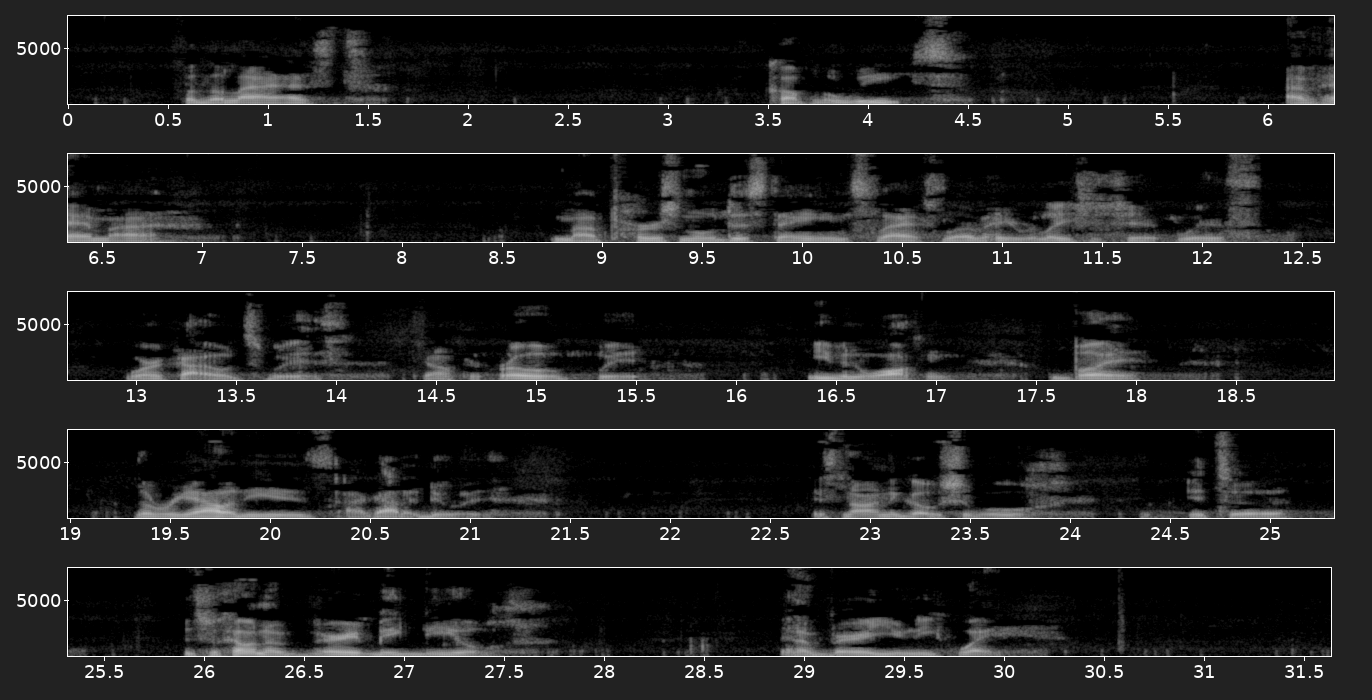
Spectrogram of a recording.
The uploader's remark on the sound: Walk Recording.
